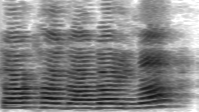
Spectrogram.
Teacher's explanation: अगर वो अपने वर्ग के साथ आता है कि का खा गा गा इंगा, ये कहां से बोले जाएंगे, तो ये आपके कंठ से बोले जाएंगे क्योंकि का वर्ग कंठ में आता है।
